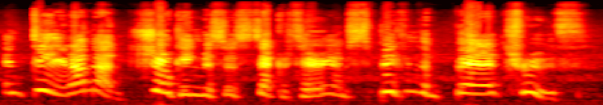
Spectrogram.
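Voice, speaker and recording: A voice performing a nagging old peasant wife in a storybook reading, with a shrill, exclamatory manner. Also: female voice, animated, normal speed, bright, forceful tone, exaggerated voice, rough recording. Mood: scolding.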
